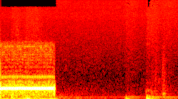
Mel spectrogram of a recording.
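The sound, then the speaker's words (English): A loud, steady electronic telephone ringing tone sounds once for under a second as an outgoing call is dialed, then cuts off into near silence broken by a couple of faint low clicks, like a call connecting. “We're calling you. You're not calling us.”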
